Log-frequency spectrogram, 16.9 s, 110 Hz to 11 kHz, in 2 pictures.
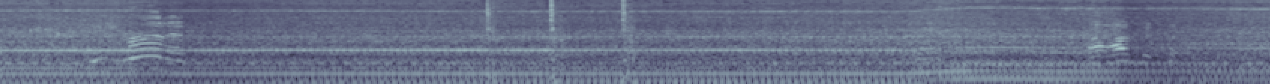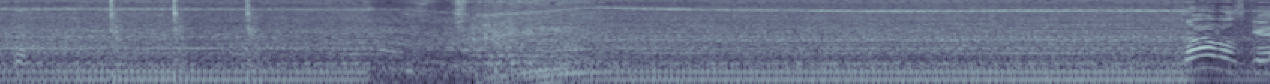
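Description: Old abandoned Case 4490 tractor engine running and idling nearby, a steady loud diesel drone that shifts pitch a couple of times, with people talking over it.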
